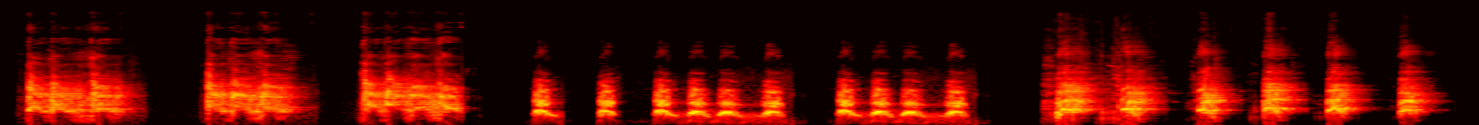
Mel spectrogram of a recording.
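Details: Large dogs (Bernese mountain dog, Anatolian shepherd, Saint Bernard) bark angrily: deep, loud barks, first three long gruff bursts, then quick clipped woofs in rapid runs.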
